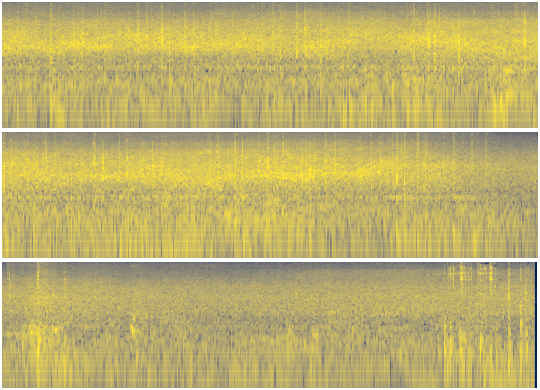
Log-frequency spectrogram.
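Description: Model train wheels click over rail joints.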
